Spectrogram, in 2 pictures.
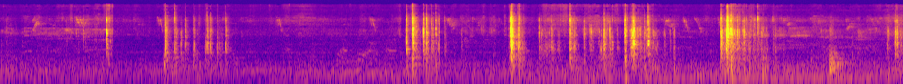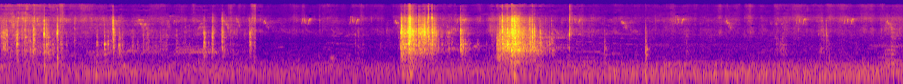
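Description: Bamboo poles and bark lashings being handled: scattered sharp knocks and cracks as the poles strike each other, with several short bursts of rustling and scraping.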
